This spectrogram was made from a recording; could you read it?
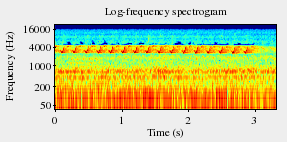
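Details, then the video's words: Rufous Whistler recorded on an iPhone at a wetland in Paringa Paddock National Park, South Australia: a steady string of clear, ringing notes, about five per second, evenly spaced and unchanging in pitch, over low background noise. "Also at the end is a recording of the Rufous Whistler."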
